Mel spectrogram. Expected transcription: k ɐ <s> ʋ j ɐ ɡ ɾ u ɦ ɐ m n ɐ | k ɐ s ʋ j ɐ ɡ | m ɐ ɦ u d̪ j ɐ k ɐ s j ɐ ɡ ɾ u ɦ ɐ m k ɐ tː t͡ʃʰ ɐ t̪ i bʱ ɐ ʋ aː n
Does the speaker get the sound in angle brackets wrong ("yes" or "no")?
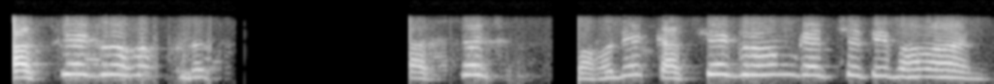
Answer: no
